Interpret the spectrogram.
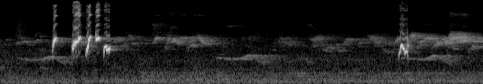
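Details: Red-whiskered bulbul teacher bird with a well-placed southern-style 'mae bot tai' phrase: a fast chattering run of four or five sweet whistled notes, a quiet pause with soft warbles, then a single sharp note.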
